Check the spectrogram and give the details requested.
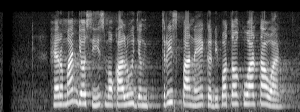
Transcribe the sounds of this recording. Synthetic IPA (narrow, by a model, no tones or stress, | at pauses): hɛrmand͡ʒosismɔkalud͡ʒɨŋt͡ʃɾis̚panɛkədipɔt̪ɔkuwart̪awan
